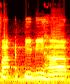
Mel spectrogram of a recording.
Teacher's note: من المشرق، قاف موٹا، من المشرق فأت بها، یہاں پر بھی جھٹکا ہوگا کیونکہ حمزہ ساکن ہے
